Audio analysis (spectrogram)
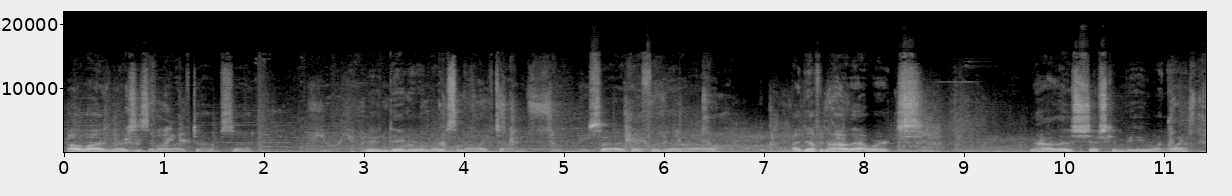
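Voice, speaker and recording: A man's voice: fairly low pitch, steady tone, a little fast, pauses often, over music. A man chatting casually and slangily as he streams games, often repeating phrases for emphasis. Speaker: game streamer, host. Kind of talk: casual livestream chat while gaming.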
